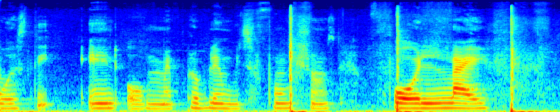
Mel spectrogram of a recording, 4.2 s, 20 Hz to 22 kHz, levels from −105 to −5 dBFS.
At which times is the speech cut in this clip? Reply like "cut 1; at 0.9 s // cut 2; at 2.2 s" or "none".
none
